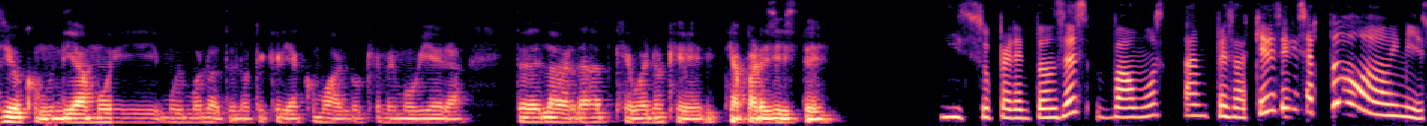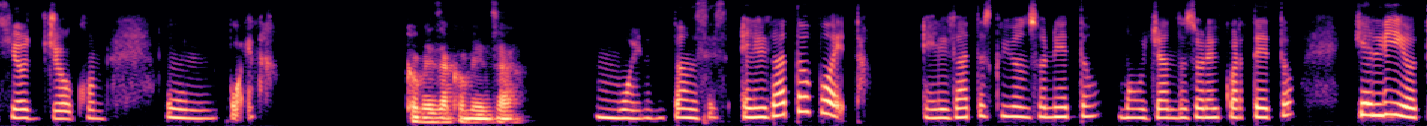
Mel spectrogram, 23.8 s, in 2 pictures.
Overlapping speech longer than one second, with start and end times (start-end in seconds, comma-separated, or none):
none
